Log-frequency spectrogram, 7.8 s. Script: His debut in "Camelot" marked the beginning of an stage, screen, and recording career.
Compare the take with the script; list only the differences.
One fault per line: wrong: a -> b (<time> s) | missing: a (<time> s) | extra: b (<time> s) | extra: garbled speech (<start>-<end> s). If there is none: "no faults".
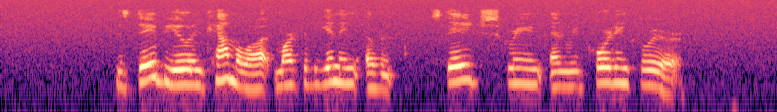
no faults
